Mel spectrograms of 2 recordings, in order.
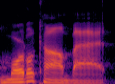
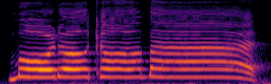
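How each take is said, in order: First: It is said flatly, in an ordinary voice. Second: It is said loudly, with a hard, punched K. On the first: The speaker calls it wrong. "I mispronounced that" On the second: The speaker calls it right. "You really got to get the K out there"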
